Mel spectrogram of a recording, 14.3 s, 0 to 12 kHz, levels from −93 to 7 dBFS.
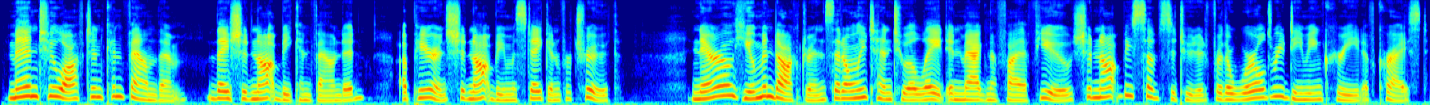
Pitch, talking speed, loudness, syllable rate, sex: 215 Hz, 170 wpm, -18 LUFS, 4.9 syllables/s, female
